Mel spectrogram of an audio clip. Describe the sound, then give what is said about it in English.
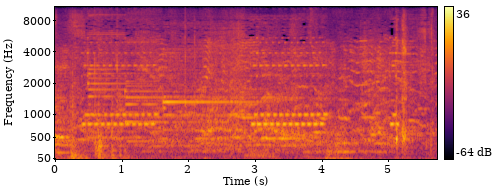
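A telephone rings steadily with a bright, tonal electronic trill at a school reception, heard over the murmur of several people talking. “Sorry, could you get the phone?”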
